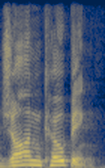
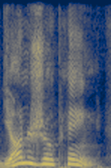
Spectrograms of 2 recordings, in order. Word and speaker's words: Jönköping: pronounce that one because an uninformed PC gamer might call it John Coping, but Jönköping. Yeah, K's are J's and J's are Y's in Sweden, which is awesome.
